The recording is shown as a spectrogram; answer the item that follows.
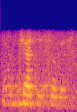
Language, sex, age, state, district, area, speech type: Nepali, female, 18-30, West Bengal, Darjeeling, rural, conversation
